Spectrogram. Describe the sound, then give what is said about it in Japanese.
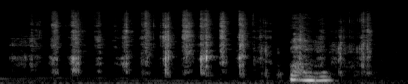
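Small portable scissors snip repeatedly through the packaging of a mailed Christmas gift in a quick, steady series of crisp cuts, followed by a louder rustling crunch of the material near the end. “ということで、早速、えー、ハサミを入れていきたいと思います。”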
